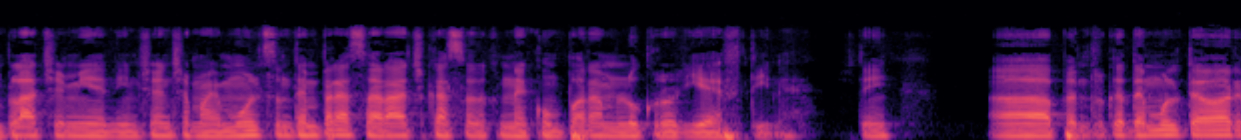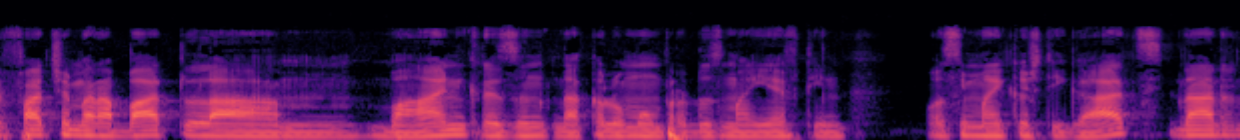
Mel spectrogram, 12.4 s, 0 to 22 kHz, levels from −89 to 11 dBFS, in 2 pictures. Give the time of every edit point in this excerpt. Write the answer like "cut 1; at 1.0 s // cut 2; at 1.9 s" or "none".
cut 1; at 9.0 s // cut 2; at 11.0 s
